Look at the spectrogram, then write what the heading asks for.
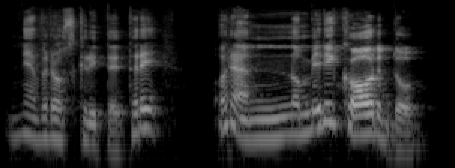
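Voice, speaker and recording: Storybook role: a man doing a naughty little boy, whining high and thin. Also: very animated, unhurried. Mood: whiny. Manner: whining, cheeky. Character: mischievous whiny young boy.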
